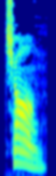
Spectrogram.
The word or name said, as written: chong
